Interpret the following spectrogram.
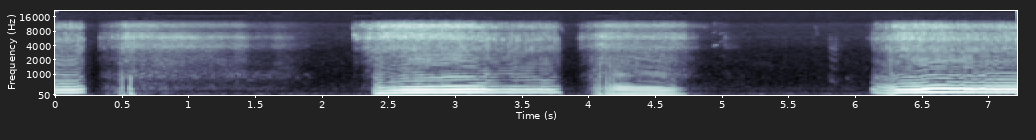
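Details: Sleeping cat snoring loudly: deep, buzzy, harmonic-rich snores of about a second or more each, coming in close runs with short gaps, plus a brief sharp click at the start.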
